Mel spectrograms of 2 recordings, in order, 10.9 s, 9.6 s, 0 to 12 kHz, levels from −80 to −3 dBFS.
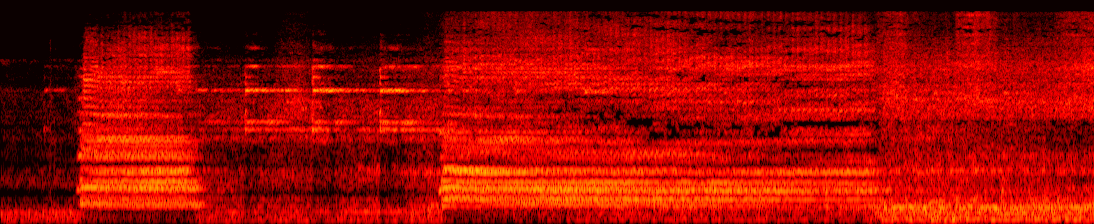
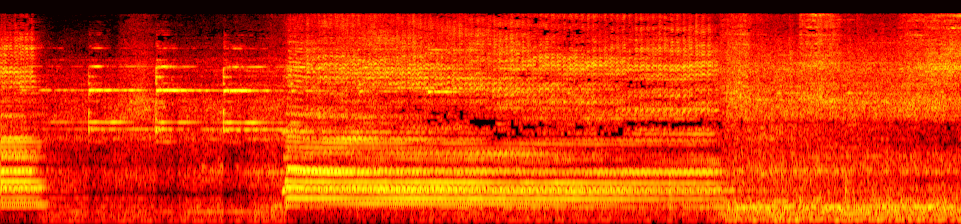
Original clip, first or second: second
